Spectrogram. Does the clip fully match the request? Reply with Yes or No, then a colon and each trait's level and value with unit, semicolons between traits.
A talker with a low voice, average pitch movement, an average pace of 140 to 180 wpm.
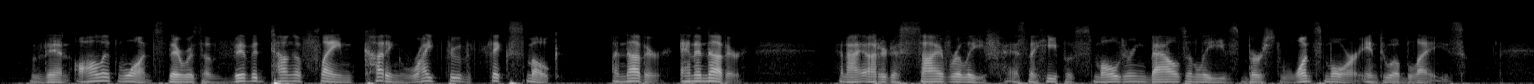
Yes: low, 115 Hz; average, 4.6 semitones; average, 160 wpm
